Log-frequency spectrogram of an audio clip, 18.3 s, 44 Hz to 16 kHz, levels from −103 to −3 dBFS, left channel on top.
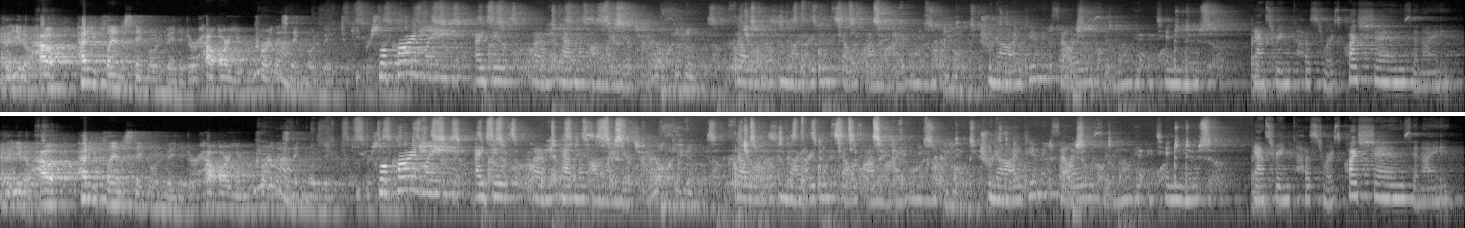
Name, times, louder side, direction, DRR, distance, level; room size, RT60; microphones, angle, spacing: voice 1, 0.0-4.8 8.4-8.7 11.8-12.0 15.6-15.8, left 2 dB, 65° left, 1 dB, 1.8 m, -28 dB
voice 2, 3.2-3.9 4.7-8.5 9.1-11.7 12.3-15.0 15.7-18.1, right 4 dB, 25° right, 6 dB, 0.6 m, -33 dB
Whispering, 4.0-15.3, right 8 dB, 80° right, 1.0 m, -31 dB
23.0 x 16.5 x 3.2 m, 2.2 s
head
